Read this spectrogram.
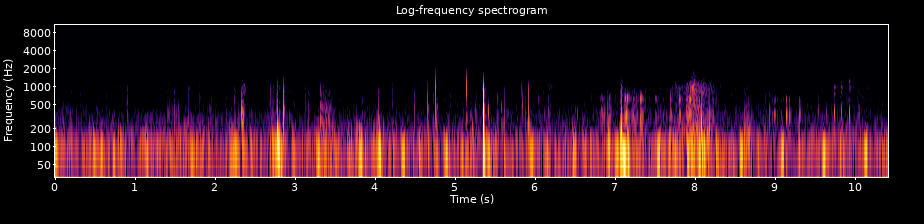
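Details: Stomach growling (borborygmi), audio only: low gurgling and rumbling bowel sounds with brief pops and squeaks.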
